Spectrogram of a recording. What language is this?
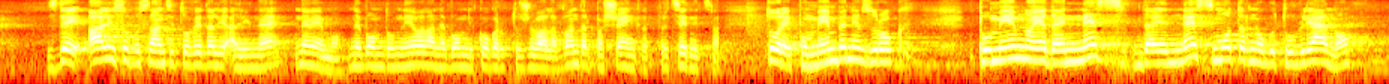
Slovenian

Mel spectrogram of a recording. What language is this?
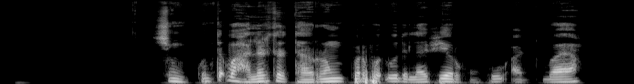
Hausa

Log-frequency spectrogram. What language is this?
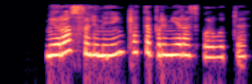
Uzbek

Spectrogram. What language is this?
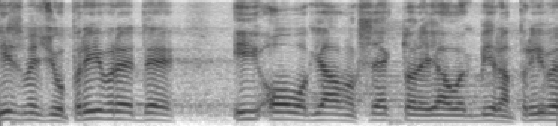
Serbian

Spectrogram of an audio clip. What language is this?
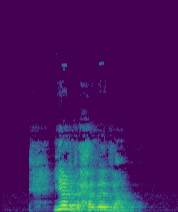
Kabyle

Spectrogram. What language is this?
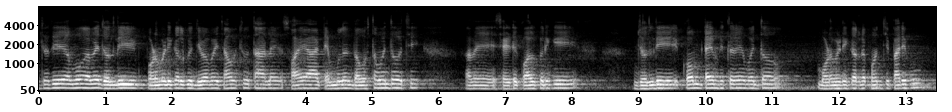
Odia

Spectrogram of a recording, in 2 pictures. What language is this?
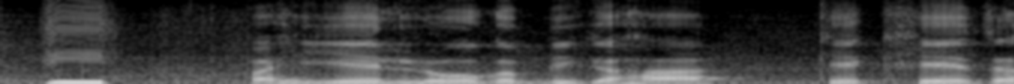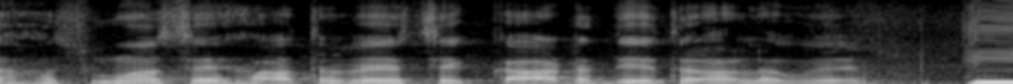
Bhojpuri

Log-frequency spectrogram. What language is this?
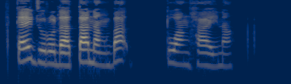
Masana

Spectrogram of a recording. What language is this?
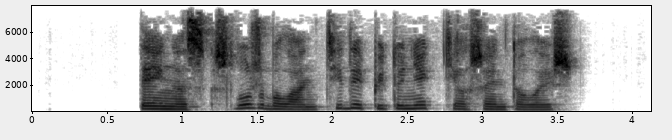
Mari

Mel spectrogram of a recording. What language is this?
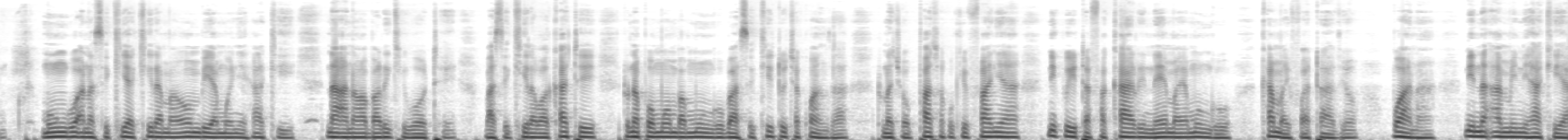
Swahili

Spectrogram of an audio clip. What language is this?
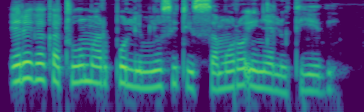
Luo (Kenya and Tanzania)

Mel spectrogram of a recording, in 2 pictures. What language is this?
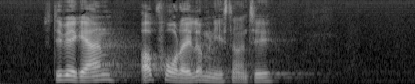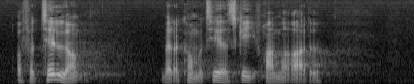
Danish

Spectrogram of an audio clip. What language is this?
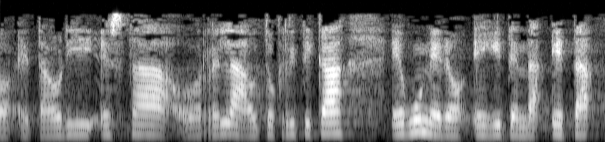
Basque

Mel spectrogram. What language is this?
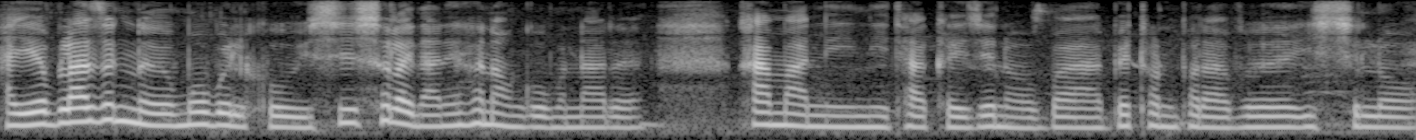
Bodo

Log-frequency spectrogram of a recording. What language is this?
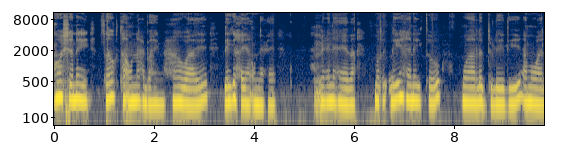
Somali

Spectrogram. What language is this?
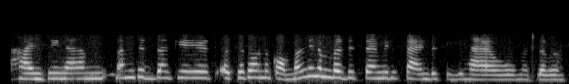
Punjabi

